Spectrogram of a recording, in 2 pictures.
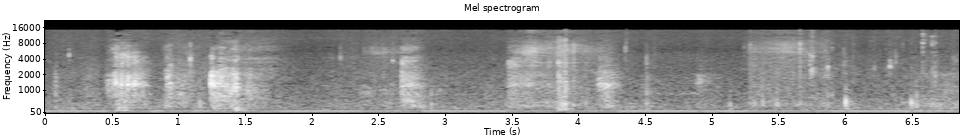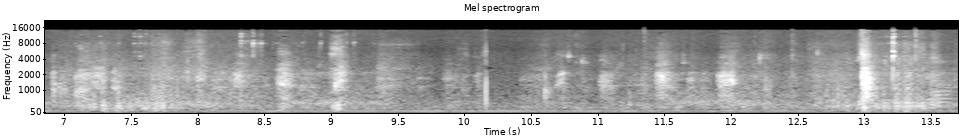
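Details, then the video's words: Two dogs, a Staffordshire Bull Terrier and a Jack Russell Terrier, playing together; rapid snorts, rough panting breaths and scuffling bursts keep coming throughout, with a low steady hum that drops away partway through. "Staffy v Jack Russell"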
